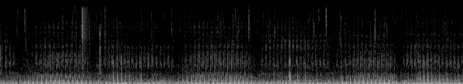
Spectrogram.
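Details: Rumbling cat purr, steady and low, alternating inhale and exhale phases about every 0.7 seconds, accompanied by crisp snapping crackles from a fireplace.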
